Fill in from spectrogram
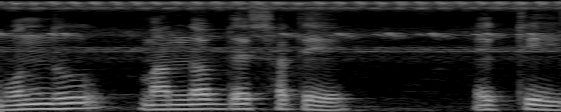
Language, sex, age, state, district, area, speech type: Bengali, male, 30-45, West Bengal, Howrah, urban, spontaneous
